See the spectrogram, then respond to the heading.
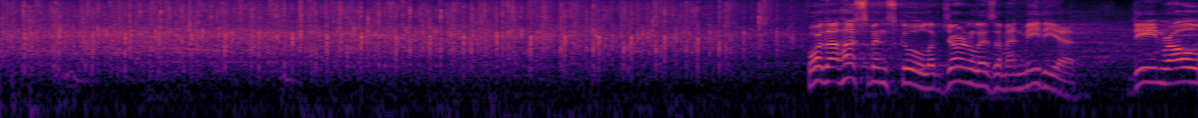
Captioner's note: applause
